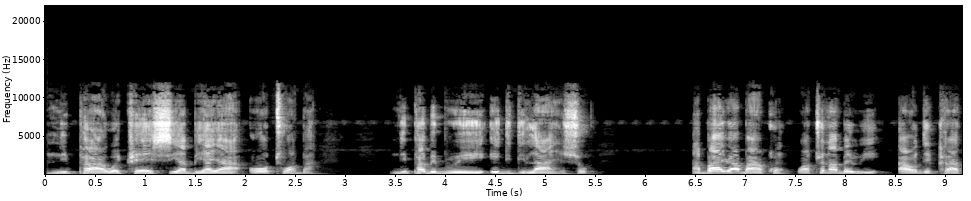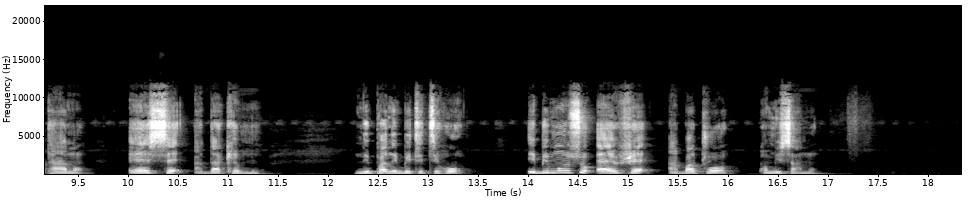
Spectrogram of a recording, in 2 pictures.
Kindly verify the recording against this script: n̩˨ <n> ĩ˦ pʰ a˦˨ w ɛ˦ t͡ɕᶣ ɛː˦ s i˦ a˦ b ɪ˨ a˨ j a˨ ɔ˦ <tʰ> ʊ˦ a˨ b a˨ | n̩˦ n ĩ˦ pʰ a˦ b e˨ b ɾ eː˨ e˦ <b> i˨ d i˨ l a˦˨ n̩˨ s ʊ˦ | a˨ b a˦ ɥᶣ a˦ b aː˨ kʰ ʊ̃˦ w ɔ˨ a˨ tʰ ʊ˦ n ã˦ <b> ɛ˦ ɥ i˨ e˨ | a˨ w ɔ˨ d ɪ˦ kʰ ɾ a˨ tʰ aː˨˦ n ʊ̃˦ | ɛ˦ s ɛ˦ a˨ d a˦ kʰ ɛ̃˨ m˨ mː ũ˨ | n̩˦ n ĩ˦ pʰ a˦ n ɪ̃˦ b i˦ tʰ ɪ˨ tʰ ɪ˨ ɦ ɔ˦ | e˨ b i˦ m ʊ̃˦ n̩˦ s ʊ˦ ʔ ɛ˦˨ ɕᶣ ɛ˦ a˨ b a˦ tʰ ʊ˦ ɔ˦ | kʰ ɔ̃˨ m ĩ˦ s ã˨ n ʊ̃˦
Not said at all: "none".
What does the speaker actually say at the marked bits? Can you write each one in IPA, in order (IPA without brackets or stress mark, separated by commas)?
n, tʰ, d, b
